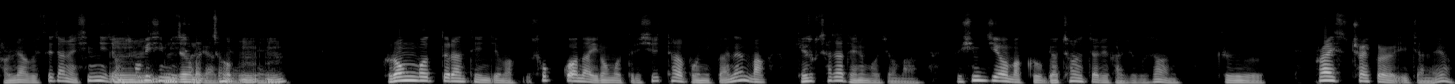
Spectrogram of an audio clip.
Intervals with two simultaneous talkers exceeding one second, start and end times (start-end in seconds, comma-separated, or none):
1.1-2.7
